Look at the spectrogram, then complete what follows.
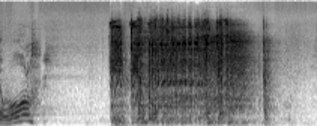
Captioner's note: electric drill sound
